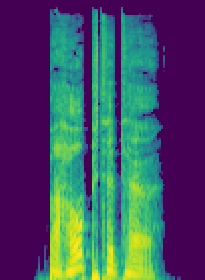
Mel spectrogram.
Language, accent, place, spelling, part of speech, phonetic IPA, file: German, Germany, Berlin, behauptete, adjective / verb, [bəˈhaʊ̯ptətə], De-behauptete.ogg
- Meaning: inflection of behauptet: 1. strong/mixed nominative/accusative feminine singular 2. strong nominative/accusative plural 3. weak nominative all-gender singular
